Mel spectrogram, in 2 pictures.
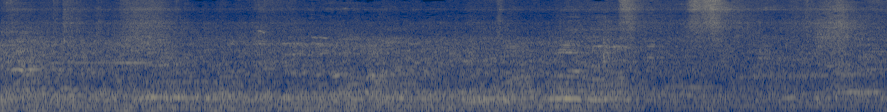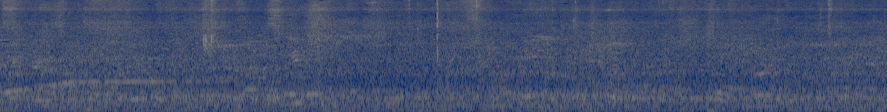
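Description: A crowd of men murmurs and chatters nearby in an echoing hall.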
